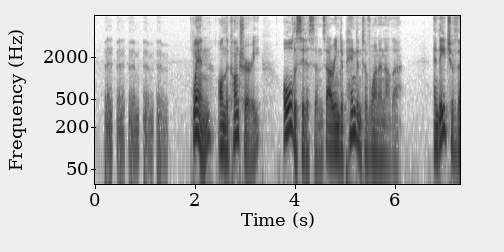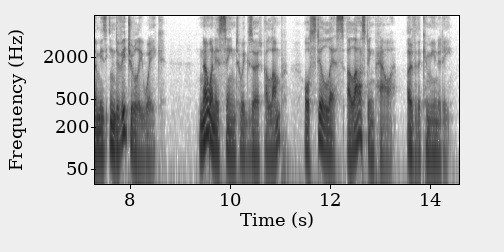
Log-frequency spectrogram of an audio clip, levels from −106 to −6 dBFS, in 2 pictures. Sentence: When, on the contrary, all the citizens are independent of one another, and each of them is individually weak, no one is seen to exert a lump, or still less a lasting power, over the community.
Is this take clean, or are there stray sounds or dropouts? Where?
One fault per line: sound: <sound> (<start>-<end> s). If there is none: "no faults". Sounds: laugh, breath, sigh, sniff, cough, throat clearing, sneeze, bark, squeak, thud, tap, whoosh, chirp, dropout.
sound: laugh (0.2-1.5 s)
